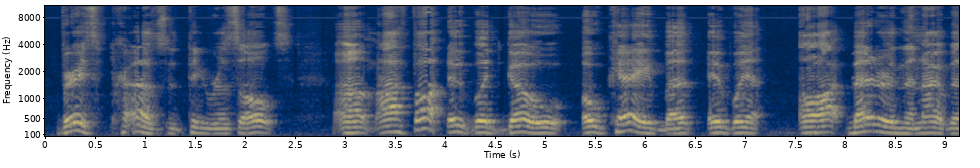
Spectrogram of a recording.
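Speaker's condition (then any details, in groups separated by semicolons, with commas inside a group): Brain injury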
